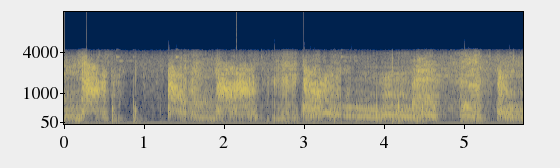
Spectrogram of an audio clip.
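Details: Rhodesian Ridgeback rescue dog named Arby growling while playing with his favourite toy, a long continuous rumbling growl broken by short gaps, rising into throaty bursts; a person speaks briefly nearby.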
